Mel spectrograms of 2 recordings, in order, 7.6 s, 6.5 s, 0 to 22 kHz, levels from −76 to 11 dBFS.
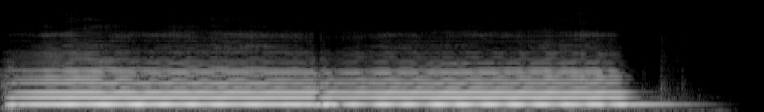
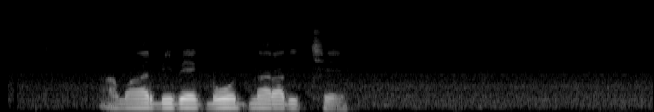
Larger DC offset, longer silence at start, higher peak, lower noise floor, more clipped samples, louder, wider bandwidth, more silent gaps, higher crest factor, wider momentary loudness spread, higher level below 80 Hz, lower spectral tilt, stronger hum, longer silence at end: neither; second, 0 s vs 1.05 s; about the same, -4 dBFS vs -6 dBFS; about the same, -62 dBFS vs -60 dBFS; neither; first, -14 LUFS vs -21 LUFS; first, 7.2 kHz vs 5.2 kHz; neither; second, 12 dB vs 18 dB; second, 5 LU vs 16 LU; first, -52 dBFS vs -66 dBFS; second, -9 dB/octave vs -11.5 dB/octave; neither; second, 0.85 s vs 3.1 s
